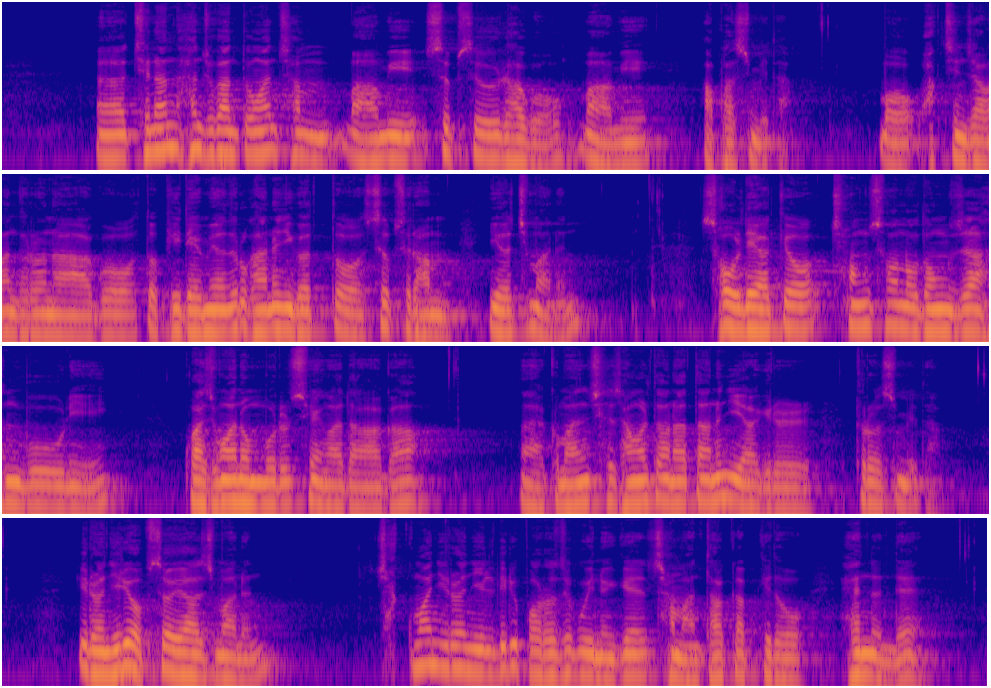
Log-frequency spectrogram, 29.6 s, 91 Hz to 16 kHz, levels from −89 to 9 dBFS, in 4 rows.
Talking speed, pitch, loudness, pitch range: 260 characters per minute, 125 Hz, -28 LUFS, 115-135 Hz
